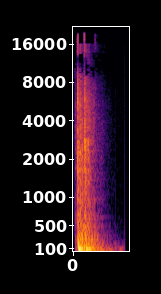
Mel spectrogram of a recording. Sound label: Door Crack; Backrooms 2D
